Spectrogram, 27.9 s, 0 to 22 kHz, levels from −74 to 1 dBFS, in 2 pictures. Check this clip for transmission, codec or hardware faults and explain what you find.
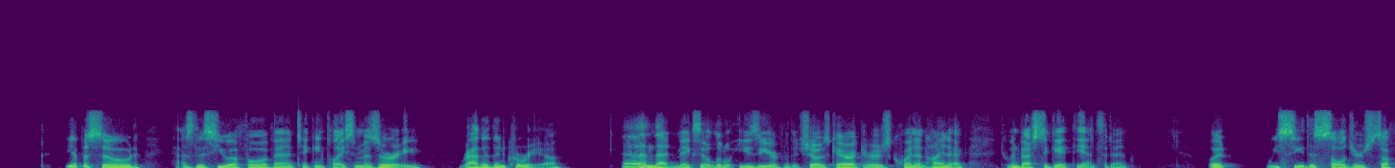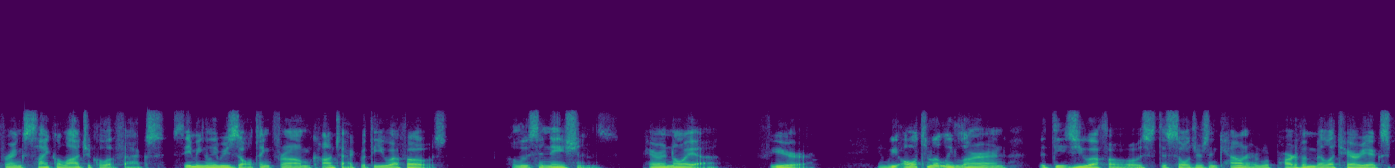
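One transmission fault is present in this speech clip. Lost AMR speech frames, 1.80 to 1.89 s: the decoder concealed a corrupted frame by repeating prior pitch and vocal-tract settings at reduced gain, giving a brief dip or warble. The dip is short enough to fit a single lost 20 ms frame. The surrounding AMR wideband (HD Voice) coding sounds clear with only light damage, which fits a rate around 15.85 kbit/s.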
